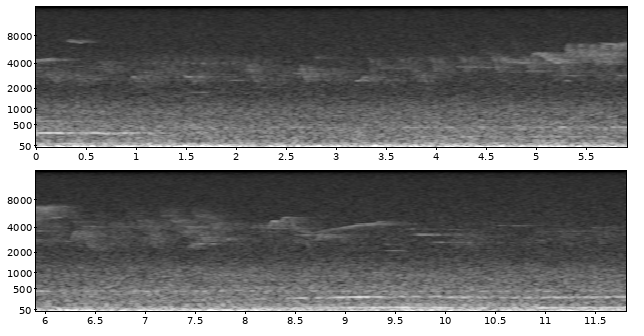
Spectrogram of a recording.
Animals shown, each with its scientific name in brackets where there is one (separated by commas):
Black-throated Blue Warbler (Setophaga caerulescens), Eastern Wood-Pewee (Contopus virens), Ovenbird (Seiurus aurocapilla), Scarlet Tanager (Piranga olivacea), Brown Creeper (Certhia americana), Hermit Thrush (Catharus guttatus)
